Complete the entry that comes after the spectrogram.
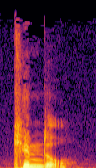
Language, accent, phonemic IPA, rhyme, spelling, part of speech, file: English, US, /ˈkɪn.dəl/, -ɪndəl, kindle, verb / noun / adjective, En-us-kindle.ogg
- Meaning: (verb) 1. To start (a fire) or light (a torch, a match, coals, etc.) 2. To arouse or inspire (a passion, etc) 3. To begin to grow or take hold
